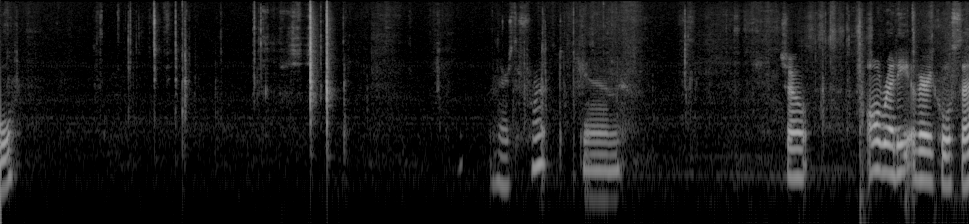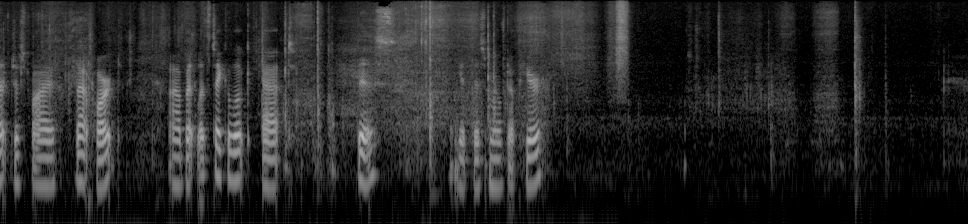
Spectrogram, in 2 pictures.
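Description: Plastic toy bricks click and rattle as hands handle them.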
